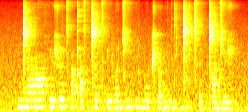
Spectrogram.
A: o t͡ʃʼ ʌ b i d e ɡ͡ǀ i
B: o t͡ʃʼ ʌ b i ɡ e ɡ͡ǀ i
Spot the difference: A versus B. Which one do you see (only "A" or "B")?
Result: A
